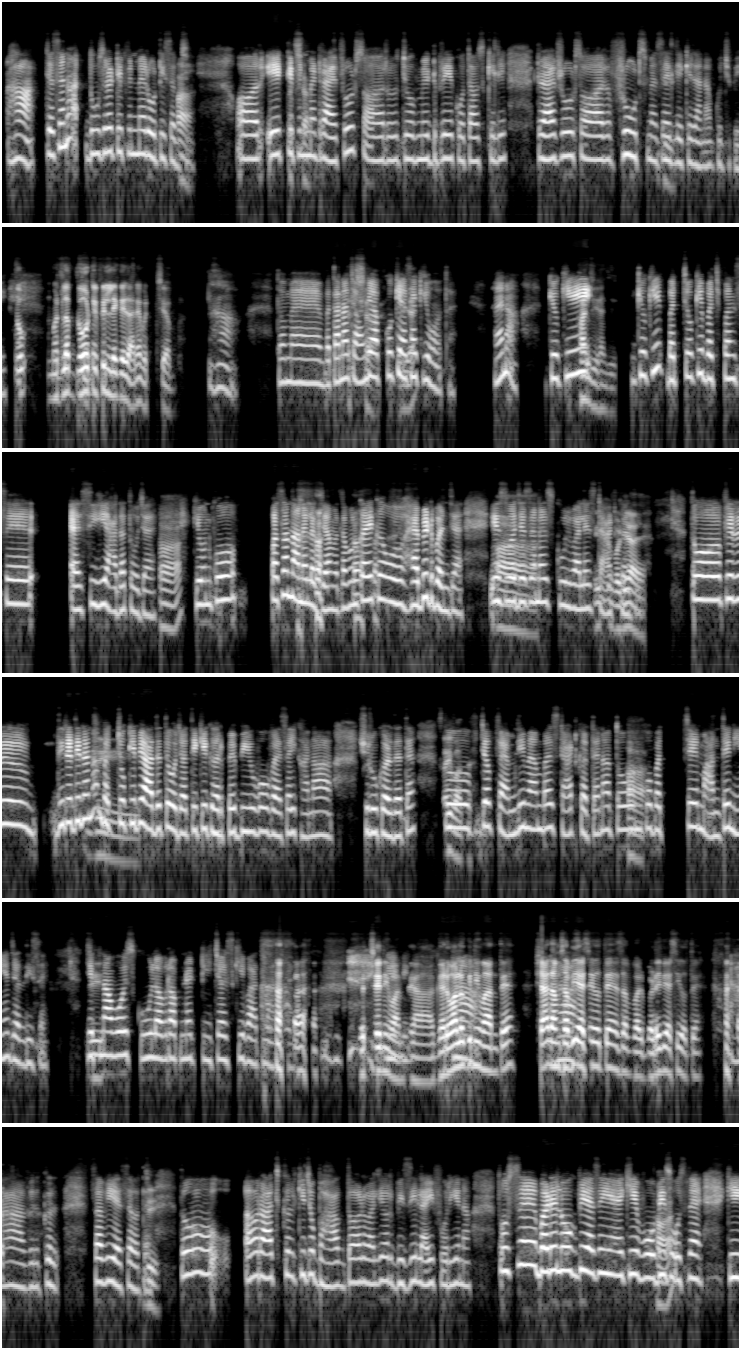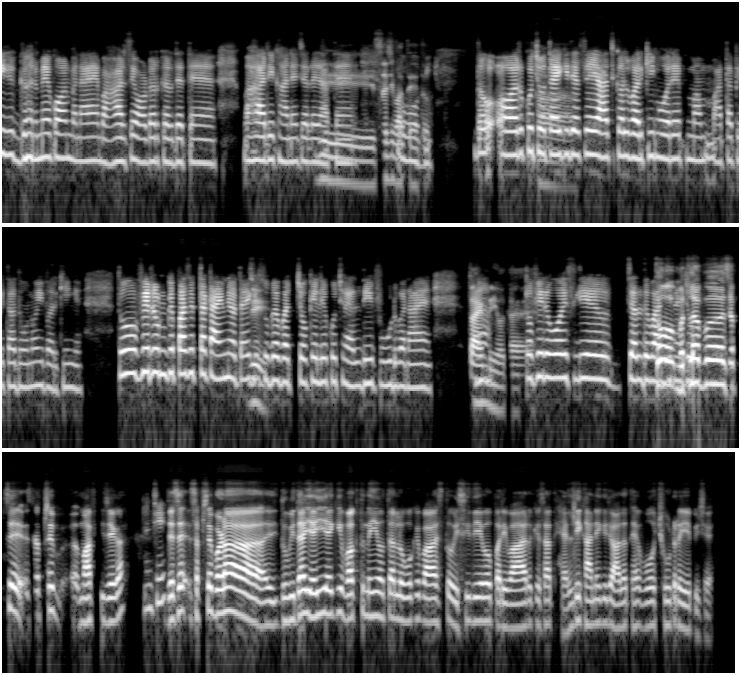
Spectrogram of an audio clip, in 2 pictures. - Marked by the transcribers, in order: in English: "ड्राई फ्रूट्स"; in English: "मिड ब्रेक"; in English: "ड्राई फ्रूट्स"; in English: "फ्रूट्स"; laugh; in English: "हैबिट"; in English: "स्टार्ट"; in English: "फैमिली मेंबर स्टार्ट"; chuckle; in English: "टीचर्स"; joyful: "ये भी"; chuckle; in English: "बिजी लाइफ़"; in English: "ऑर्डर"; in English: "वर्किंग"; in English: "वर्किंग"; in English: "टाइम"; in English: "हेल्दी फूड"; in English: "टाइम"; in English: "हेल्दी"
- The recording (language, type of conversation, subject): Hindi, podcast, परिवार के साथ स्वस्थ खाने की आदतें कैसे विकसित करें?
